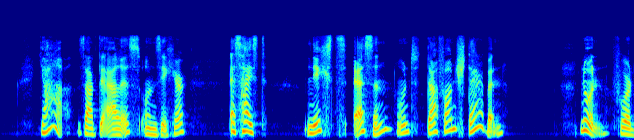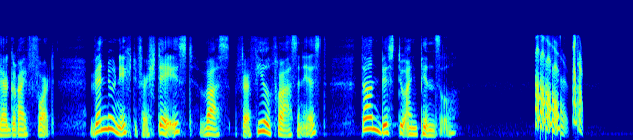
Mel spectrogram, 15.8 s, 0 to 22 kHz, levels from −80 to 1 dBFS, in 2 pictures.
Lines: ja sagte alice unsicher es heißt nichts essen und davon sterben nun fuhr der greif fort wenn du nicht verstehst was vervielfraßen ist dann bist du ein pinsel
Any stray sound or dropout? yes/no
yes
